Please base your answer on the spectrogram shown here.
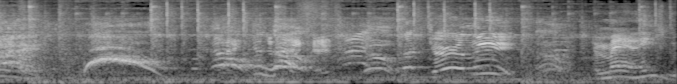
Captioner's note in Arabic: صراخ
